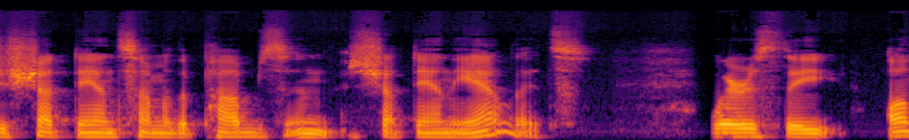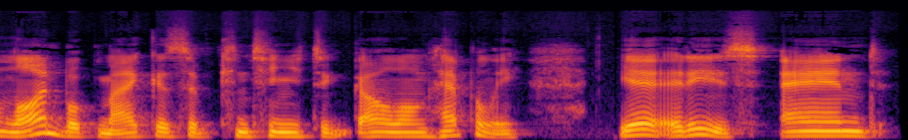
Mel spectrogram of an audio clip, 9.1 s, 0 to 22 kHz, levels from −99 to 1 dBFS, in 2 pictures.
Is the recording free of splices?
no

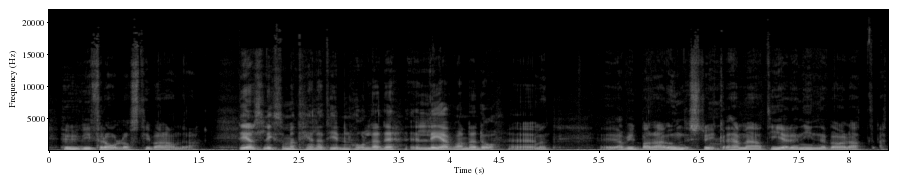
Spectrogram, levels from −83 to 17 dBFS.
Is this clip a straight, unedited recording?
no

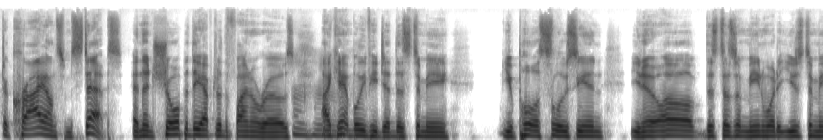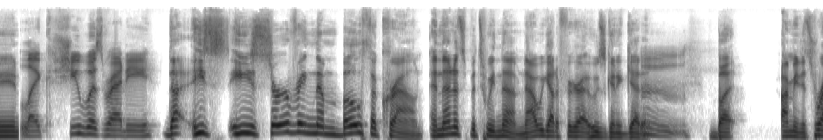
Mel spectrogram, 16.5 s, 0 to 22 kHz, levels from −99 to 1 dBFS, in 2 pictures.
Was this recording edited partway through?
yes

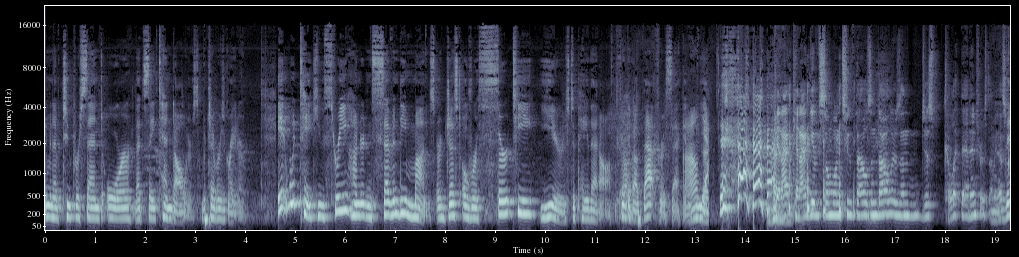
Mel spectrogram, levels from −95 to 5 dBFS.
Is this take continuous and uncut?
no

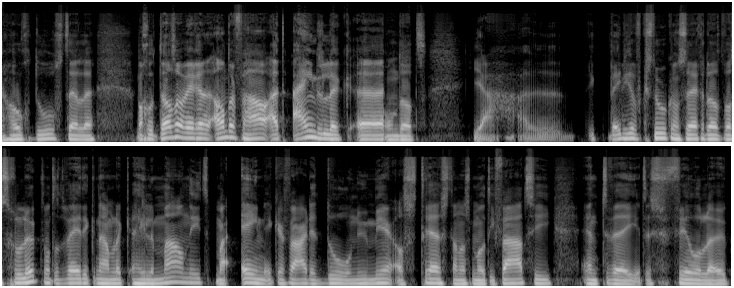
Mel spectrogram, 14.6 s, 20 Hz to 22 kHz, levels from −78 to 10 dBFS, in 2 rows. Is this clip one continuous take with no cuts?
no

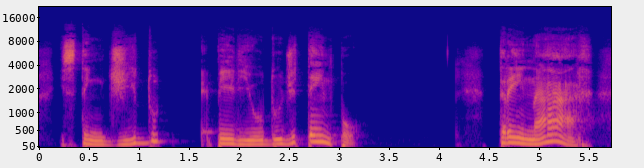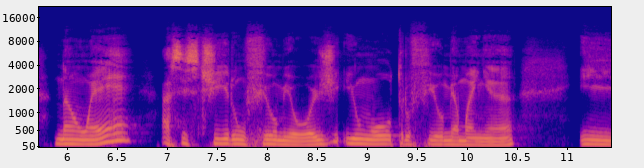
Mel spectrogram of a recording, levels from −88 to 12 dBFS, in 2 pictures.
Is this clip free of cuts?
no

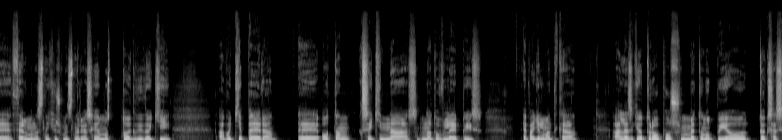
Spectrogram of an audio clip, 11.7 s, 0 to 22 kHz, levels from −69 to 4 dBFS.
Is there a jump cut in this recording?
no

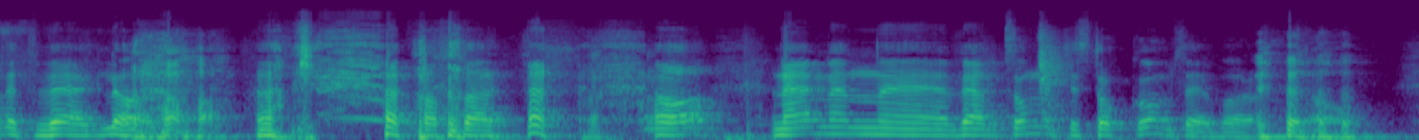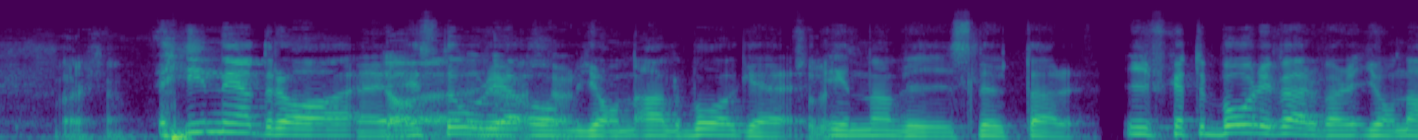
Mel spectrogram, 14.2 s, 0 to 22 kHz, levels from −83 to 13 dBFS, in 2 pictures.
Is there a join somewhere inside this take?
yes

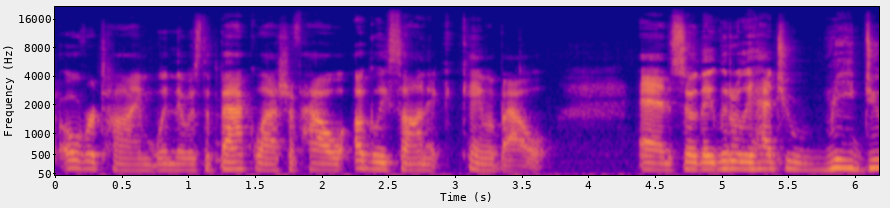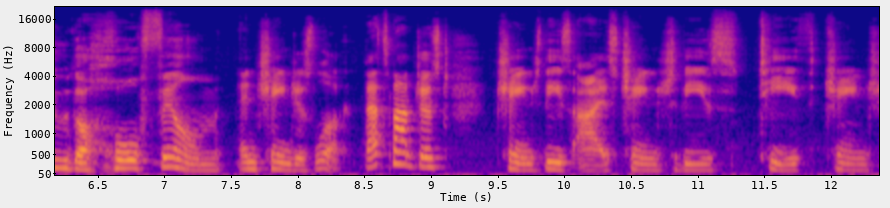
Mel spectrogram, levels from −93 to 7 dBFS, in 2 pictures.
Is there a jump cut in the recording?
no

